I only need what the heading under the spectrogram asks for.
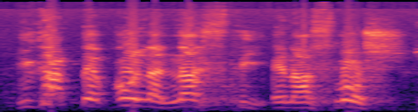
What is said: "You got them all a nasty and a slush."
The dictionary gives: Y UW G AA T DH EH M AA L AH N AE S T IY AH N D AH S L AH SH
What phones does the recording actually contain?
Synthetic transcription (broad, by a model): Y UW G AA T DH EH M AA N AH N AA S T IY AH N AH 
